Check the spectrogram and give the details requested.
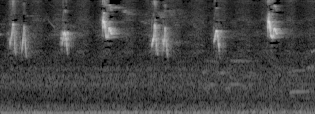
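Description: Pileated finch song: high, sharp chips in small clusters, about two a second at an uneven pace, over a faint low background hum.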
